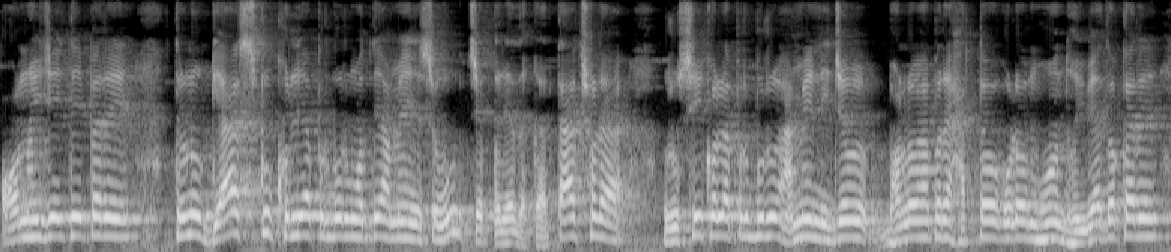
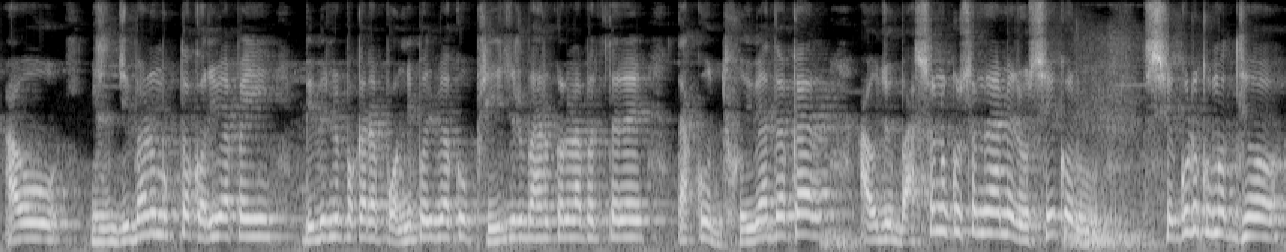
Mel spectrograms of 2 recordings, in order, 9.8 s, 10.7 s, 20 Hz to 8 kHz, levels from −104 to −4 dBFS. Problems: none marked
